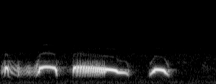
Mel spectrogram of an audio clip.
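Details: Spotted dove lure bird calling its flock in the morning, giving a single phrase: a quick opening coo, an arched coo, a drawn-out rolling note sliding downward, and one short final coo.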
